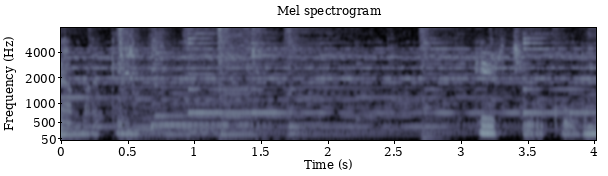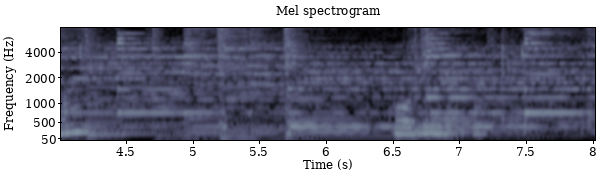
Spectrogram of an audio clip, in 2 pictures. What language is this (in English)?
Georgian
